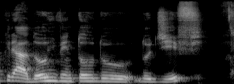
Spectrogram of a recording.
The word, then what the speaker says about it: GIF: E o discurso dele, em vez de fazer um discurso, ele colocou um DIF na tela que falava que a pronúncia é DIF e não gif.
